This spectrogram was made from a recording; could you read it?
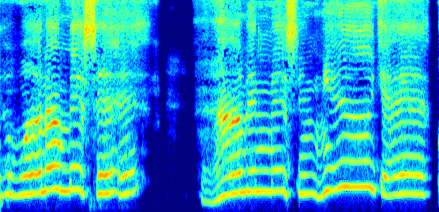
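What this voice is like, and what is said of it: Sings in falsetto. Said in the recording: “You got a little falsetto there.”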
